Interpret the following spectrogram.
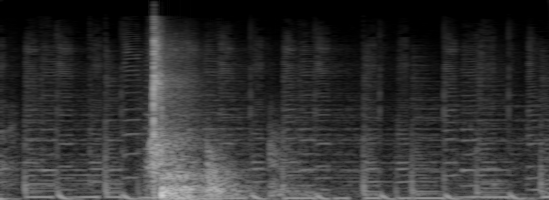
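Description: Golf driver striking a ball: one sharp crack of the club face on the ball about a second in, over steady background music.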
